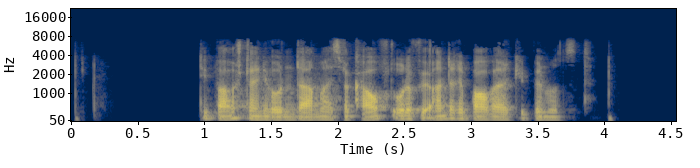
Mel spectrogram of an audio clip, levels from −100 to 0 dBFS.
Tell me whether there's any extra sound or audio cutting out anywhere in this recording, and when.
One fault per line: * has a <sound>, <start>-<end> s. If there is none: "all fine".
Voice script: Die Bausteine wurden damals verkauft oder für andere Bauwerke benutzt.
all fine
